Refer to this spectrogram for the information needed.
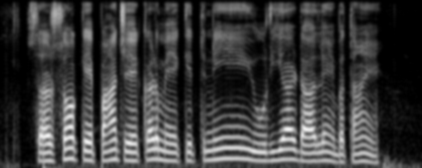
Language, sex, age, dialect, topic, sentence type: Hindi, male, 36-40, Awadhi Bundeli, agriculture, question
